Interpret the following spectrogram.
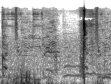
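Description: Golf driver striking a ball off the tee: a single sharp crack near the end.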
